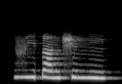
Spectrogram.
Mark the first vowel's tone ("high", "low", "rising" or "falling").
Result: low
